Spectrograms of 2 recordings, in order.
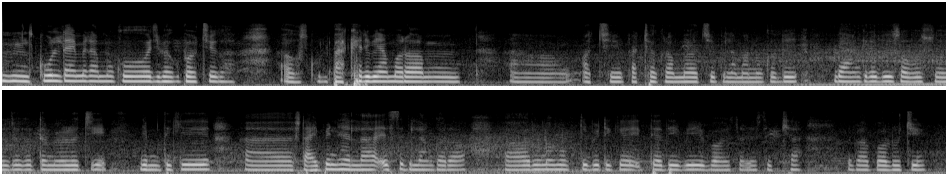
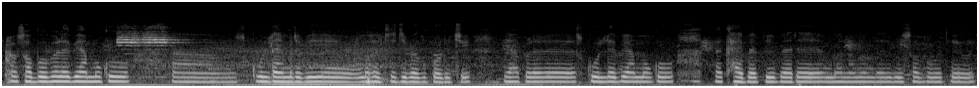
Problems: constant background noise, continuous background conversations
